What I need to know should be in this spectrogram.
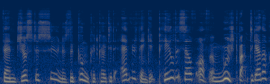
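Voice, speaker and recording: A man in his fifties with a very high-pitched, husky voice reads a story to young children at a moderate pace, playing up the sound words expressively. He is outdoors beside brick houses, recorded by a phone or camera at about arm's length.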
